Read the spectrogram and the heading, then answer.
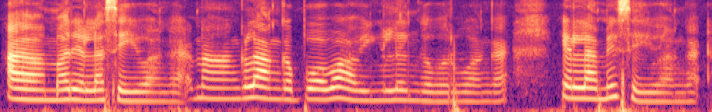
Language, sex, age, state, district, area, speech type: Tamil, female, 45-60, Tamil Nadu, Namakkal, rural, spontaneous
